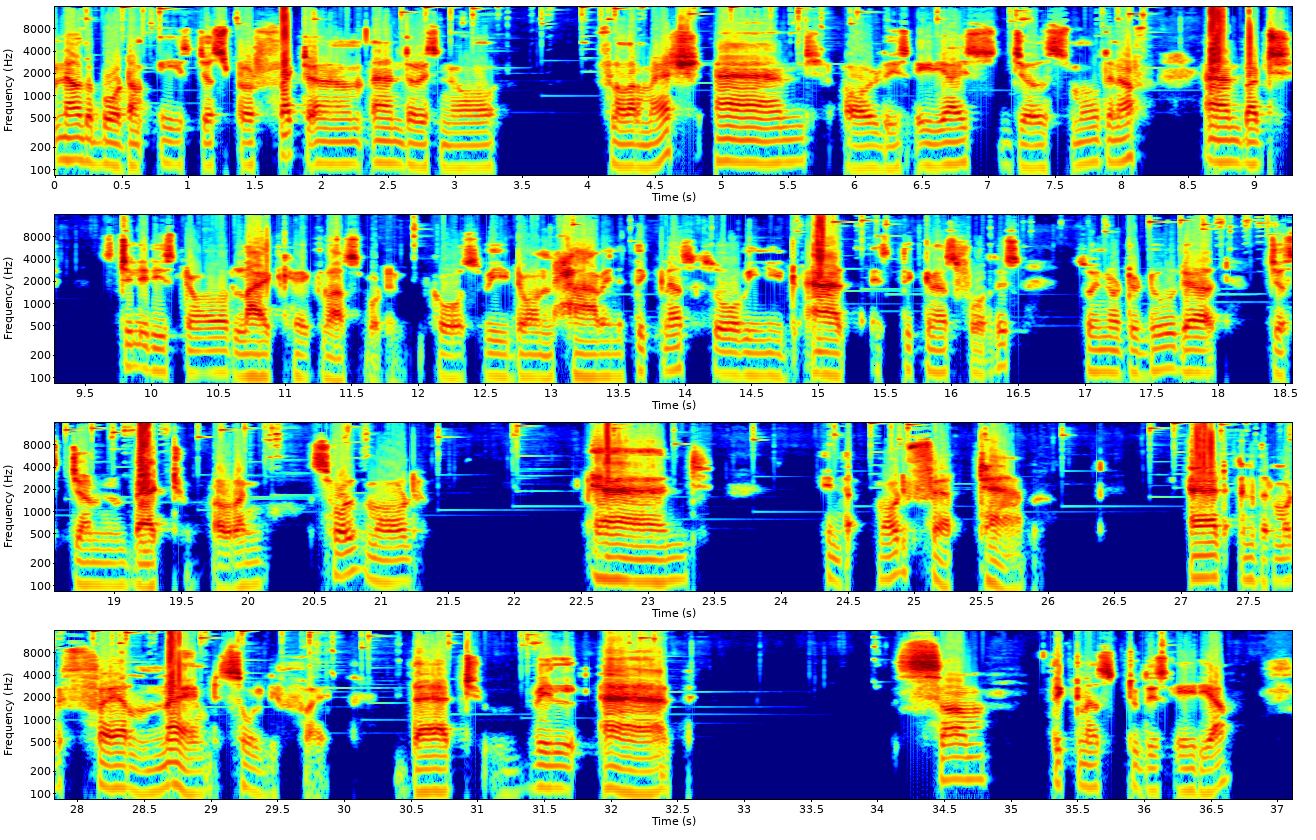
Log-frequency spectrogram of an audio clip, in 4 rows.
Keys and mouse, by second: 16.5 click, 19.1-21.2 middle drag, 21.6-24.6 middle drag, 24.6 click, 25.2 middle click, 25.4-26.4 drag, 27.1-28.8 drag, 29.8-33.2 middle drag, 33.6-37.1 middle drag.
